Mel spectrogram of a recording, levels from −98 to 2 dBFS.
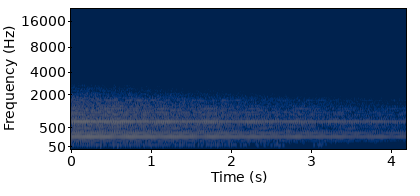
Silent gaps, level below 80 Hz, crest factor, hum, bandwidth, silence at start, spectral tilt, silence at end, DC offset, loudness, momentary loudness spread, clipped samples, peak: none; under -90 dBFS; 14 dB; none; 3.3 kHz; 0 s; -1.5 dB/octave; 0 s; under 0.1%; -65 LUFS; 7 LU; under 0.1%; -52 dBFS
